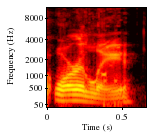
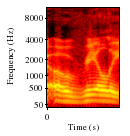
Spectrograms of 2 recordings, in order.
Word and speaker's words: Orly: by Olga quick fingers Orly or I mean o really is actually how you pronounce my name very D o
